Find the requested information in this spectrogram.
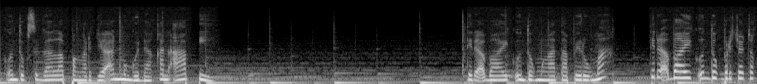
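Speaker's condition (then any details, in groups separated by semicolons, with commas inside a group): No condition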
